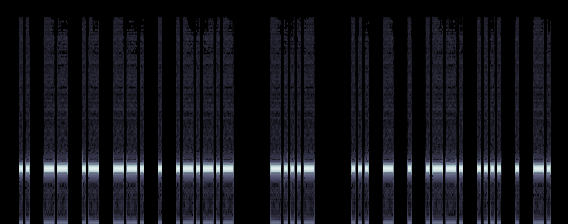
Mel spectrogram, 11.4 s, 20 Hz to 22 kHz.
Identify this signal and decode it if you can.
Morse code, heard as a keyed tone, about 18 wpm, spaced as for 15 wpm, 1000 Hz. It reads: IMAGE. <BT> STEPHEN
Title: 15 WPM morse code quotes for Fri, 01 Mar 2024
